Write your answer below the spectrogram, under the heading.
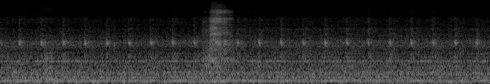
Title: Engine knock #3 05 GMC Sierra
